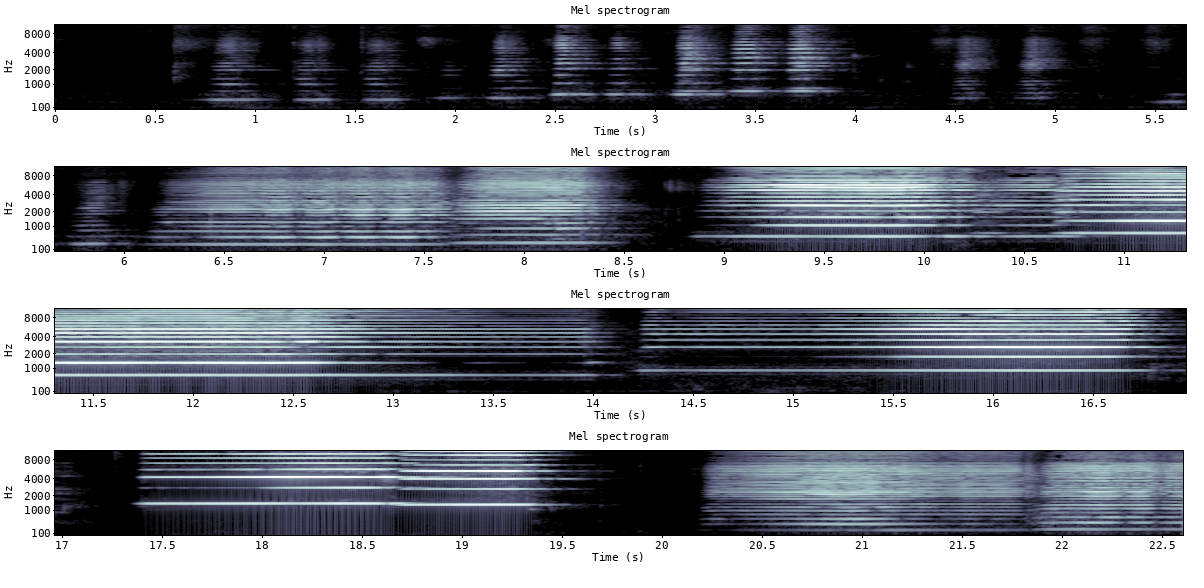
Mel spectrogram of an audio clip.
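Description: Seydel Saxony orchestra chromatic harmonica with stainless steel reeds, played note by note as a check of response and air tightness. A few soft, short notes step upward, then louder long held notes follow across the low and high range. Every note sounds cleanly and answers to the slightest breath: the instrument is airtight.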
